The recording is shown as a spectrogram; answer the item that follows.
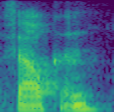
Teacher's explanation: We don't really say that O, we don't really say falcon or falcon, falcon. So basically no vowel there or a tiny little schwa going from the K to the N, falcon. Falcon, that's definitely a dark L, and I'm not overly pronouncing that L. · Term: syllabic N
